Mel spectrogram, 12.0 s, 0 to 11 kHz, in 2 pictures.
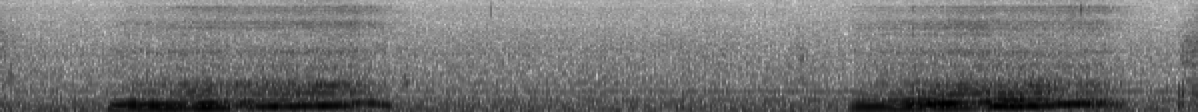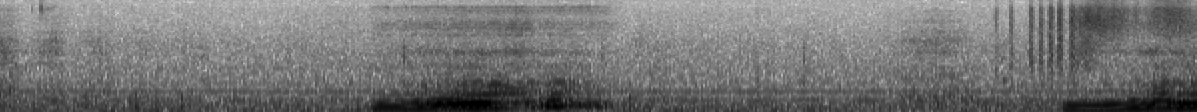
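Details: Mother snoring while asleep in a hotel room: regular rumbling snores about every four seconds, roughly 17 a minute, in a quiet room.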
